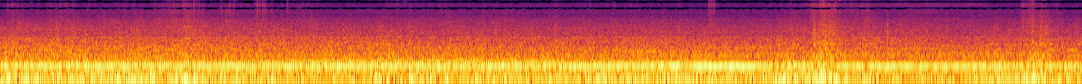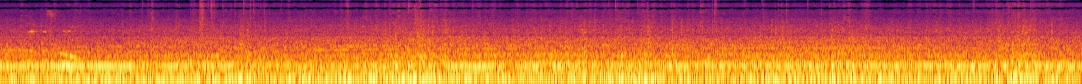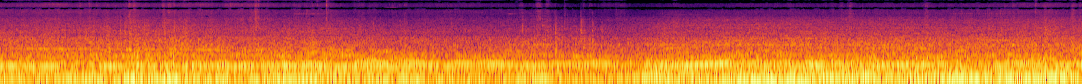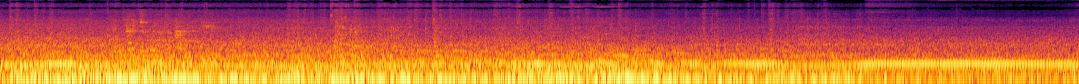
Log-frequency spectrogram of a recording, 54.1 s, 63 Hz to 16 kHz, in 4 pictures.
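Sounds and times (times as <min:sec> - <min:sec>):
bus diesel engine droning: 0:00.0 - 0:54.0
tyre noise on wet road: 0:00.0 - 0:54.0.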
